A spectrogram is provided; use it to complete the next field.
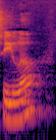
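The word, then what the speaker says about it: sīla: It includes moral conduct, virtue, morality, pronounced sila, concentration, samadhi, and panya.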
